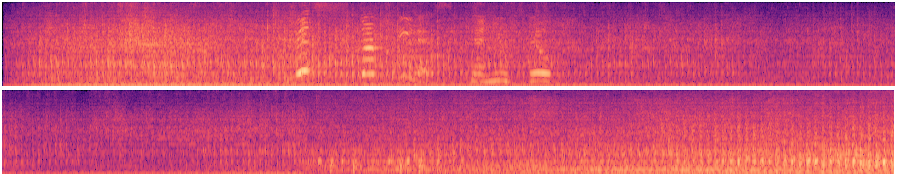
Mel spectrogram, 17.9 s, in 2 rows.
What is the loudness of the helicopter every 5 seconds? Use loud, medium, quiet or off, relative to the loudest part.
medium, quiet, medium, loud.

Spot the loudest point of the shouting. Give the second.
3 s.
